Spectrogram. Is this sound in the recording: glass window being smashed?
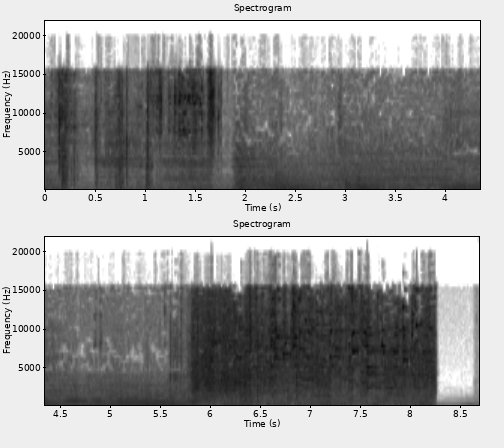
yes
